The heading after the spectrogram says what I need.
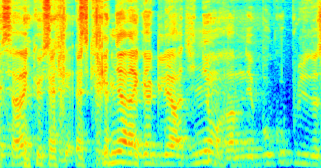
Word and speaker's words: Gagliardini: Mais ouais, c'est vrai que Skriniar et Gagliardini ont ramené beaucoup plus de stabilité. Gagliardini au poste de numéro 6. Je peux le dire qu'en italien, on ne dit pas Gagliardini, on dit Gagliardini.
